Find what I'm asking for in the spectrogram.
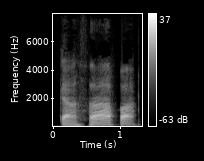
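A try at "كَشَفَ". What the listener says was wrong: kasyafa, shin, kasyafa,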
